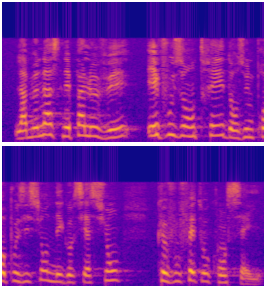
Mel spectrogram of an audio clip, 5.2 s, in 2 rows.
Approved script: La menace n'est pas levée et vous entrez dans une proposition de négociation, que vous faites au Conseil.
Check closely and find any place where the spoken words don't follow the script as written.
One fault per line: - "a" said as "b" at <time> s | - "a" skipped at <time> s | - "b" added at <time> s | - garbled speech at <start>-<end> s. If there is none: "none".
none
